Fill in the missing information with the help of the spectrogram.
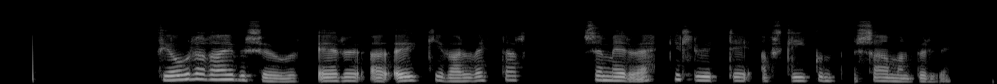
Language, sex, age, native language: Icelandic, female, 50-59, Icelandic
